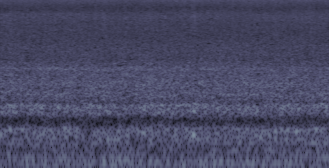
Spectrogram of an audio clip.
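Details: A short stretch of steady, thick buzzing from many kept honey bees. The low droning hum stays even, without pauses or other sounds.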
